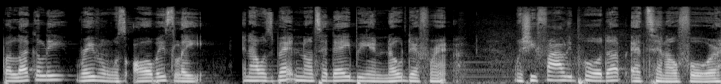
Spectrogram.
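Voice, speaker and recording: A woman's voice: lowish voice, a little fast, a little mellow, faint music behind, lightly acted. A woman playing a sassy, candid thirty-year-old who tells her own story in slangy, conversational narration. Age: 30s. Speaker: narrator and lead of an audio drama series. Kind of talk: first-person storytelling narration, conversational urban drama.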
